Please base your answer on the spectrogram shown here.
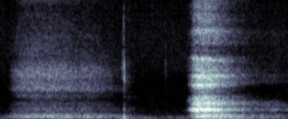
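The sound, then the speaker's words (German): Slow breathing in and out during a floor exercise while curled up, with two long airy breaths separated by a short pause and a small click, the second breath louder and fuller. “Atme noch einmal ein und aus. Noch einmal.”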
